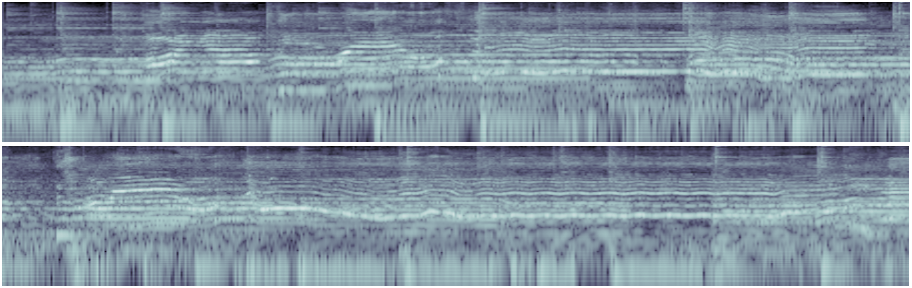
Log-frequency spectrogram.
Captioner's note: ah! ah! ah! ah!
